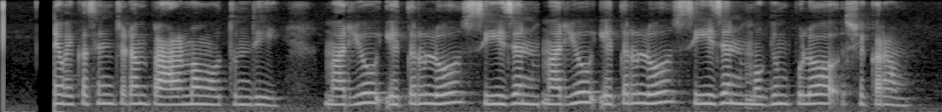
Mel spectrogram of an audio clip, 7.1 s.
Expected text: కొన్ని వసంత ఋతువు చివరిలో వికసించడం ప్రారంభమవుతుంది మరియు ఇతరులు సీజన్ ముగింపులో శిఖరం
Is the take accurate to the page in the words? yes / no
no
